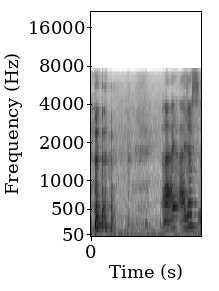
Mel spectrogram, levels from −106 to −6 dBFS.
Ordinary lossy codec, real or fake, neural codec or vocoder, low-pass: none; fake; codec, 16 kHz, 4 kbps, X-Codec, HuBERT features, trained on general audio; 7.2 kHz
